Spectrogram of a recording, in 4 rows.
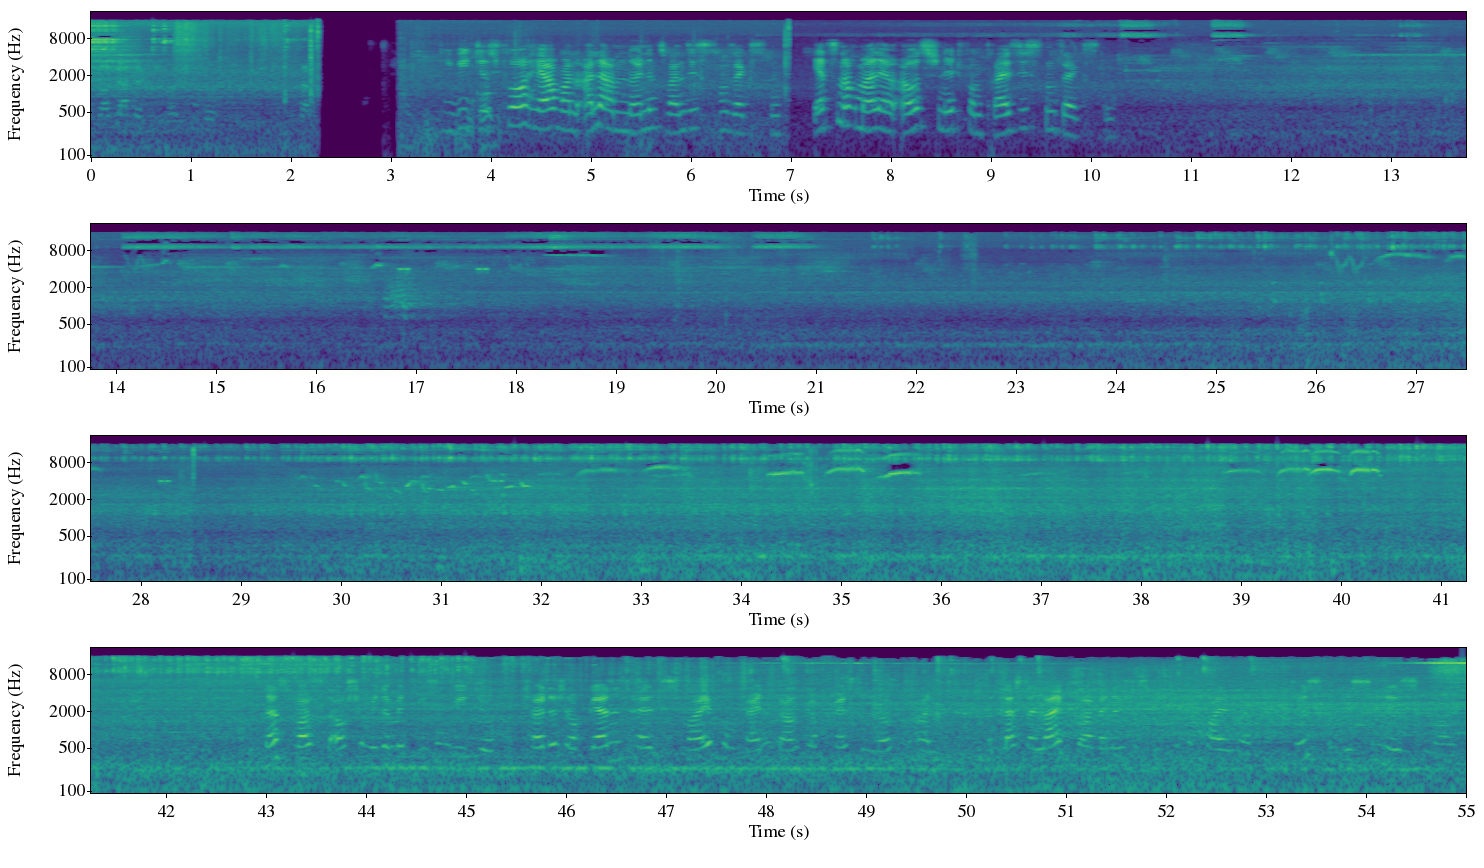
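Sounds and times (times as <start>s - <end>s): diesel locomotive running: 0.0s - 2.3s, 3.2s - 7.0s, 7.9s - 55.0s
insects chirping: 10.4s - 40.8s.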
